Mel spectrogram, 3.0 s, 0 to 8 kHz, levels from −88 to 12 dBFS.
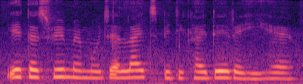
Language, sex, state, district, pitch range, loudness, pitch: Hindi, female, Arunachal Pradesh, Lower Dibang Valley, 220-250 Hz, -15 LUFS, 230 Hz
